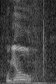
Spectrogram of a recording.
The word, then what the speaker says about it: bouillon: Bouillon!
